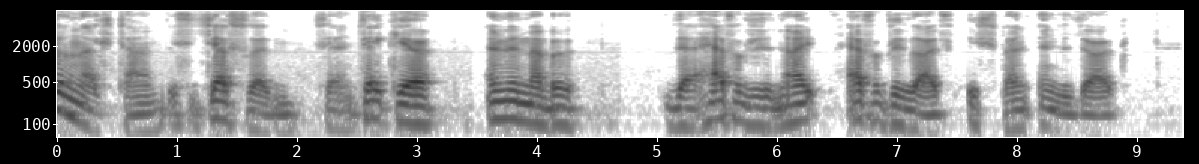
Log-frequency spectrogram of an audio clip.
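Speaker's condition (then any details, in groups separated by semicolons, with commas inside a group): Mouth cancer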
